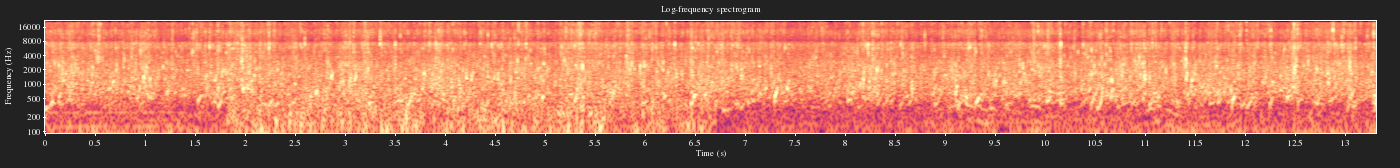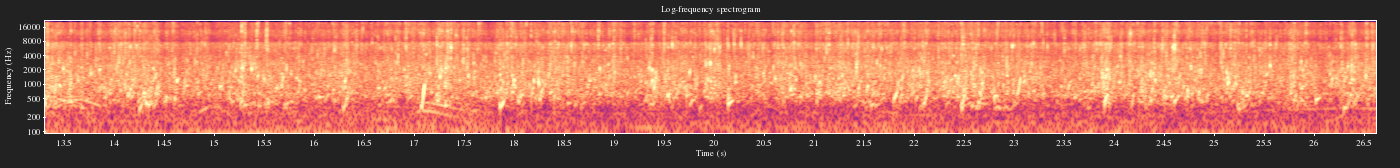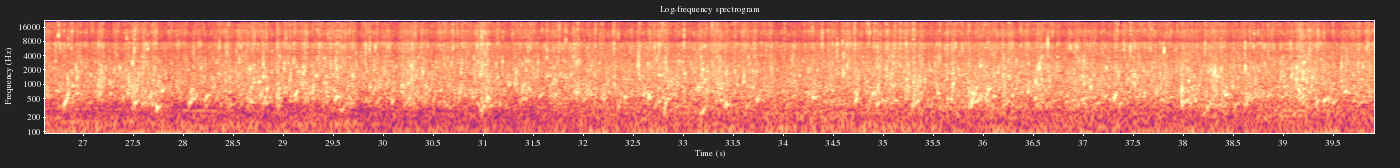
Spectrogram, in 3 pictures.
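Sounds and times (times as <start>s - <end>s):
stream trickling over stones: 0.0s - 39.9s
low rumble: 1.7s - 6.9s.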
